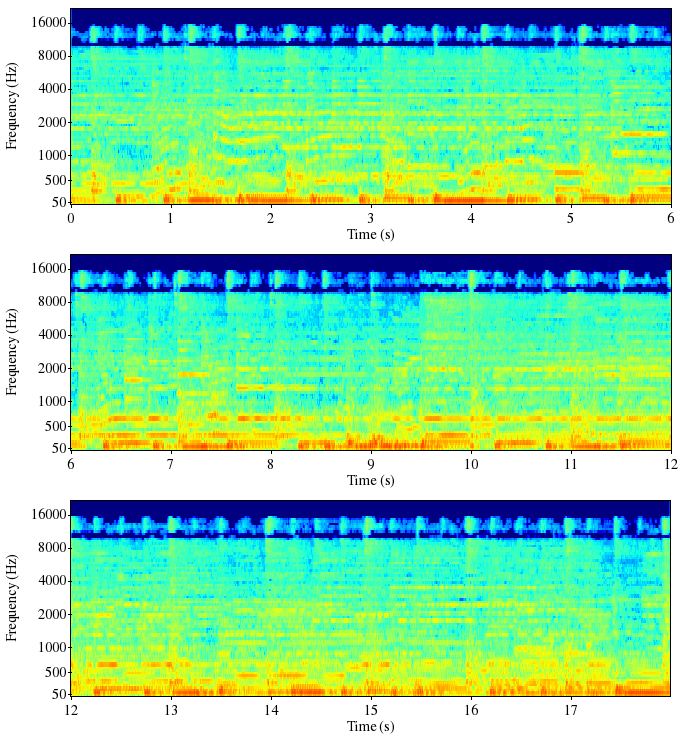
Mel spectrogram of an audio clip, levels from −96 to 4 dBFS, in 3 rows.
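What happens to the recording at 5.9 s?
Nothing goes wrong at 5.9 s; the audio carries on intact through that moment, with no dropout, click, glitch or other fault to be heard.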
